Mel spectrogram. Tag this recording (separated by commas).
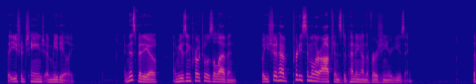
Speech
